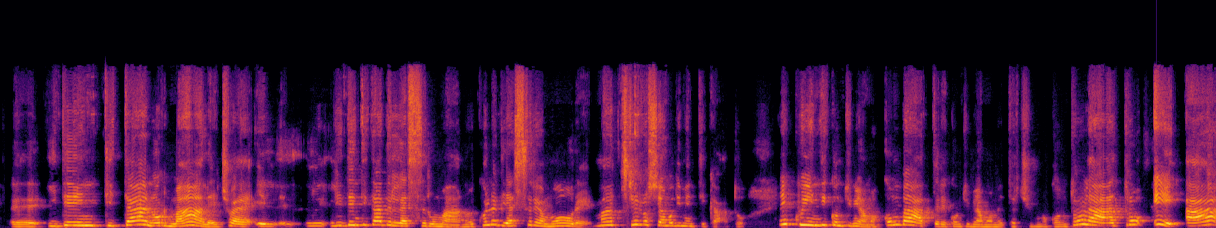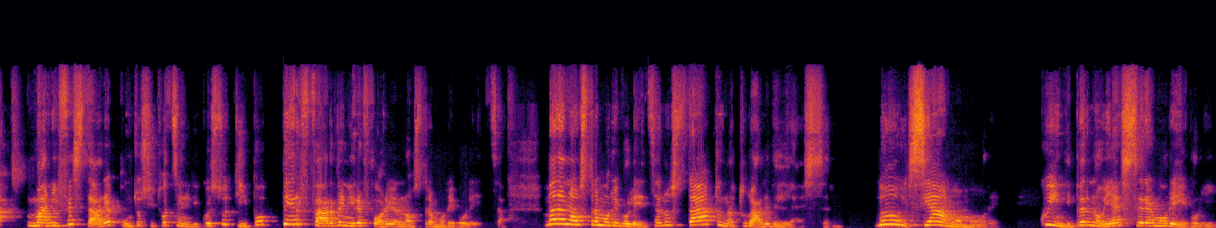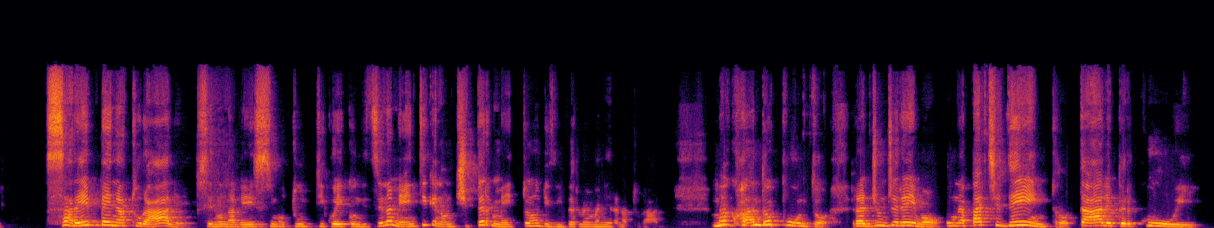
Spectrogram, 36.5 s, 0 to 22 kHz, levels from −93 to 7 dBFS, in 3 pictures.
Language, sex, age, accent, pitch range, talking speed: Italian, female, 40-59, native, 215-330 Hz, 145 wpm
